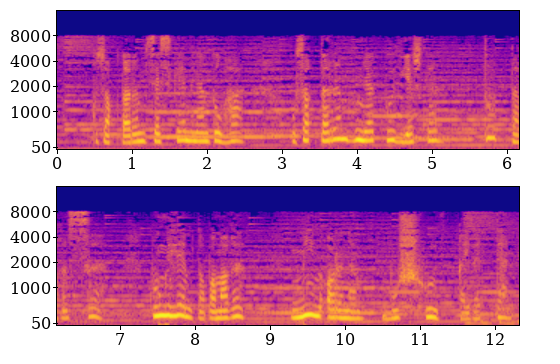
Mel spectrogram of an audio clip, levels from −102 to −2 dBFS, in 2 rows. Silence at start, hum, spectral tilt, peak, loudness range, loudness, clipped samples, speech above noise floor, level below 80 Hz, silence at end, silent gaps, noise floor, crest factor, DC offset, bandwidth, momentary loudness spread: 0.1 s; none; -6 dB/octave; -2 dBFS; 5 LU; -16 LUFS; under 0.1%; 22 dB; -48 dBFS; 0 s; none; -36 dBFS; 14 dB; 0.2%; 8.4 kHz; 20 LU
